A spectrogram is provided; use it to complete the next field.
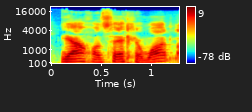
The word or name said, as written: yaaxosehLwaatL'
